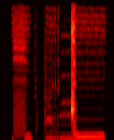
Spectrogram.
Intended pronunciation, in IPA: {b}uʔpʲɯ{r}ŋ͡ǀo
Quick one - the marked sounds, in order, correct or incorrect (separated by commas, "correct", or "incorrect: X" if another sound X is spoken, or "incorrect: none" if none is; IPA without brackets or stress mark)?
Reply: incorrect: f, correct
